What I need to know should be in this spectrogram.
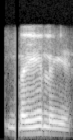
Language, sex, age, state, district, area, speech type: Manipuri, male, 18-30, Manipur, Chandel, rural, conversation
